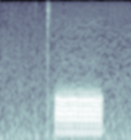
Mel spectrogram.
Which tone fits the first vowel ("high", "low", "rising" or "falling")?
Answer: high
